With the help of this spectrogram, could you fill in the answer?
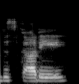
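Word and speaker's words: biscotti: Yeah, there's there's a there's a recipe for um biscati. um that's the American pronunciation.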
